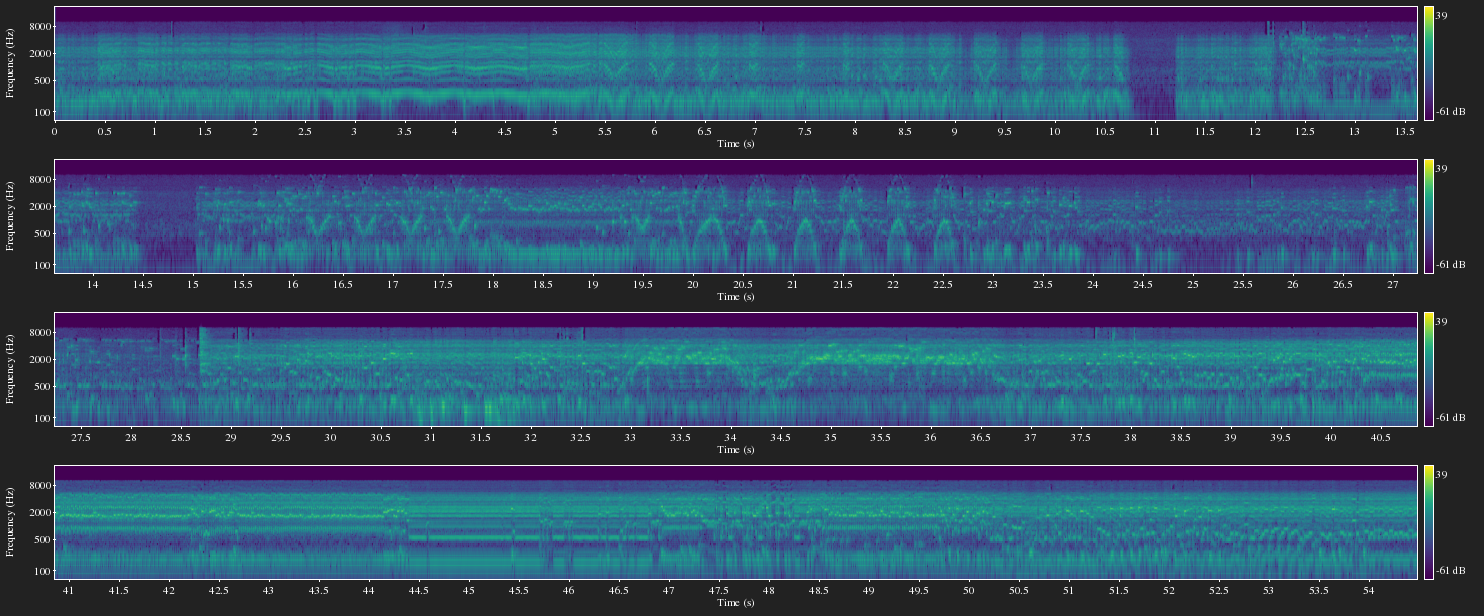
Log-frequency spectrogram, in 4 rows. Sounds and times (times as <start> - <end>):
Distortion: 0.0 - 54.4.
